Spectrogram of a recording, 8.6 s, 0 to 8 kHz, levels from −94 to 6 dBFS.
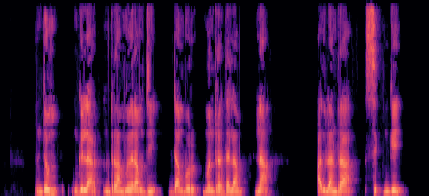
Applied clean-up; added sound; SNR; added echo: neural mask model Resemble Enhance denoiser.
